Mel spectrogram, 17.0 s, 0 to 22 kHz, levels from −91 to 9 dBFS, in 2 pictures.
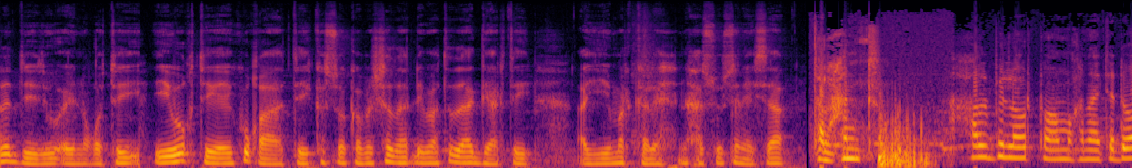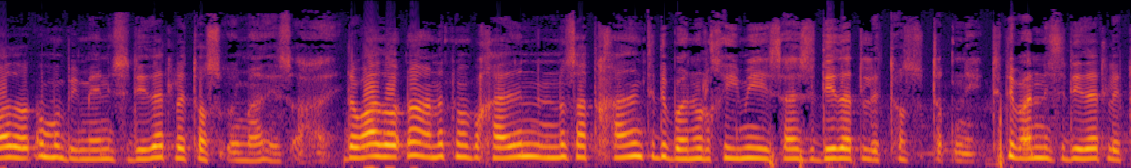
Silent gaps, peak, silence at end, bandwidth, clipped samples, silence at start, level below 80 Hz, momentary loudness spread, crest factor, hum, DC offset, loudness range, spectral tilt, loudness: none; -2 dBFS; 0.05 s; 16.5 kHz; under 0.1%; 0 s; -40 dBFS; 12 LU; 12 dB; none; under 0.1%; 6 LU; -6 dB/octave; -16 LUFS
